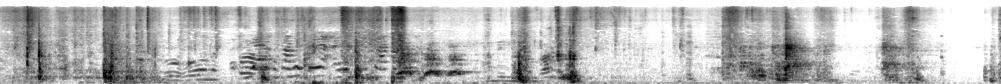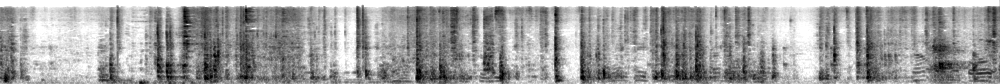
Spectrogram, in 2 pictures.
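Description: Wooden planks and clutter knocking and clattering as they are lifted and shifted by hand, with people's voices talking over it.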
